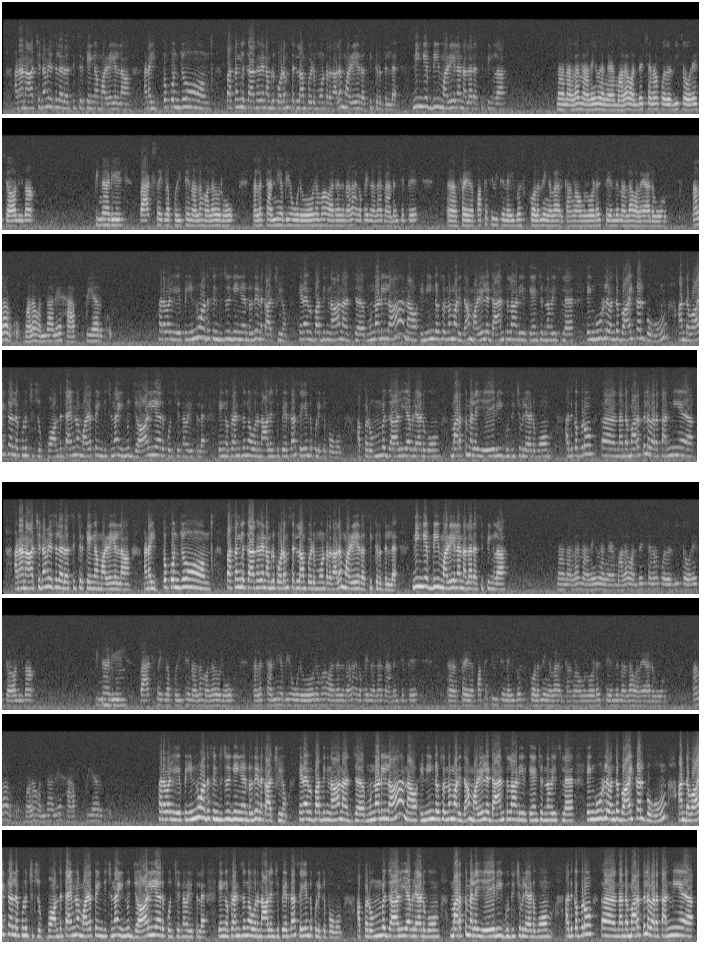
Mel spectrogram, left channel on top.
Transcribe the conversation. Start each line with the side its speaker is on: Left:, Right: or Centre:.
Right: ஆனா நா சின்ன வயசுல ரசிச்சிருக்கேங்க மழையெல்லா ஆனா இப்ப கொஞ்ச பசங்களுக்காகவே நம்பளுக்கு ஒடம்பு செரில்லாம போயிடுமோன்றதுனால மழைய ரசிக்கிறது இல்ல நீங்க எப்டி மழையெல்லா நல்லா ரசிப்பீங்களா
Left: நா நல்லா நனைவேங்க மழ வந்துச்சுனா போது வீட்ல ஒரே ஜாலி தா பின்னாடி
Right: ம் ம்.
Left: பேக் சைட்ல போயிட்டு நல்லா மழ வரு நல்லா தண்ணி அப்டியே ஒரு ஓரமா வர்றதுனால அங்க போய் நல்லா நனைஞ்சிட்டு அ ஃப பக்கத்து வீட்டு நெய்பர்ஸ் கொழந்தைங்கலா இருக்காங்க அவ்ங்களோட சேந்து நல்லா வெளையாடுவோ நல்லா இருக்கு மழ வந்தாலே ஹாப்பியா இருக்கு
Right: பரவால்லையே இப்ப இன்னு அத செஞ்சுட்ருக்கீங்கன்றது எனக்கு ஆச்சிய ஏனா இப்ப பாத்தீங்கனா நா ஜ முன்னாடிலா நா நீங்க சொன்ன மாரிதா மழைல டான்ஸெல்லா அடிருக்க கே சின்ன வயசுல எங்க ஊர்ல வந்து வாய்க்கால் போகு அந்த வாய்க்கால்ல குளிச்சிட்டுருப்போ அந்த டைம்ல மழ பெய்ஞ்ச்சுன்னா இன்னோ ஜாலியா இருக்கோ சின்ன வயசு ல எங்க ஃப்ரெண்ட்ஸுங்க ஒரு நாலஞ்சு பேர்தா சேந்து குளிக்க போவோ அப்ப ரொம்போ ஜாலியா விளையாடுவோம் மரத்து மேல ஏறி குதிச்சு விளையாடுவோம் அதுக்கப்புறோ அ அந்த மரத்துல வர தண்ணிய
